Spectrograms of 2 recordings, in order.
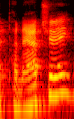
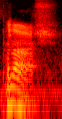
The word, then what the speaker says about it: panache: It's like chocolate ganache. Yeah. Mm. That's That's probably a Oh, fancy I word. think it was like pizzazz, panache.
